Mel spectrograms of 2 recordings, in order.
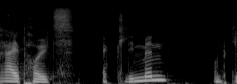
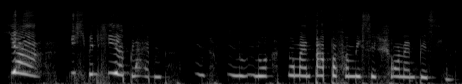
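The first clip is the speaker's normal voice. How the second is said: high squeaky little creature voice; small child voice; faster than usual. Acted. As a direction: speak like a tiny excited child. Borki answers.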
